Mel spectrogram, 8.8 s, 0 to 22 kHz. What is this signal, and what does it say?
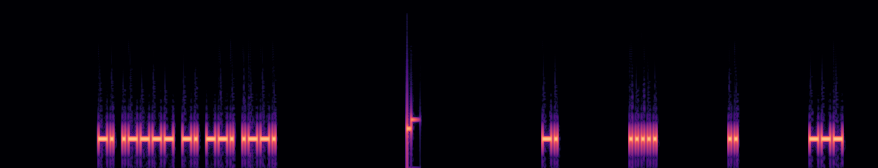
Morse code, heard as a keyed tone, about 39 wpm, spaced as for 19 wpm, 700 Hz. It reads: N1NGP N5IO
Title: USA Call Signs - 5 Characters - 8x Character Spacing - 40wpm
